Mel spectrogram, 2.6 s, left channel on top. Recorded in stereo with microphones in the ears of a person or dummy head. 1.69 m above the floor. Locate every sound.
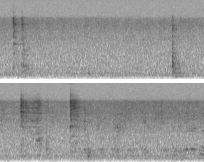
Only background noise.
